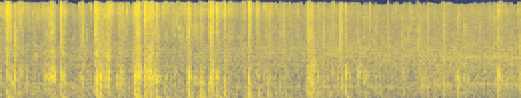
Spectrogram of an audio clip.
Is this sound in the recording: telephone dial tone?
no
